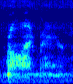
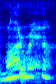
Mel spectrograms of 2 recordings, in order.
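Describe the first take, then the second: First: Said in the usual way. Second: High, loud call to the dog; much higher, louder call; shouted dog command. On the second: Real, not acted. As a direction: yell it out across the paddock to turn the dog. Correcting the dog, calling louder.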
